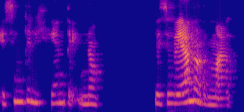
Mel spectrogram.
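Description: A woman with an ordinary speaking voice talks at a fairly quick pace, her pitch fairly high and its variation ordinary. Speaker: university student, event organizer. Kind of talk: casual interview on a live stream.

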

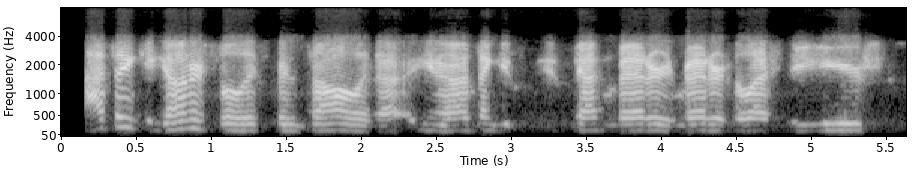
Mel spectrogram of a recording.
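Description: A man with an Alabama accent, fairly quick pace, hardly any pauses and fairly even intonation. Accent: Southern US (Alabama). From northern Alabama (Hartselle area). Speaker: fishing guide. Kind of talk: casual chat.

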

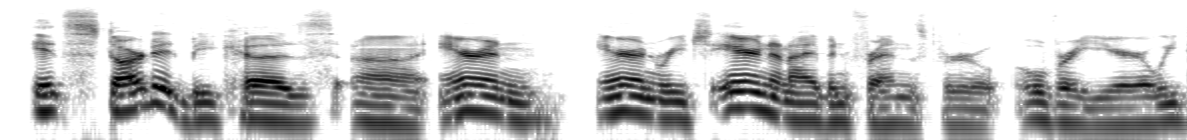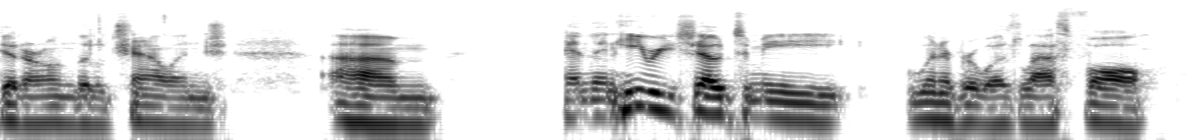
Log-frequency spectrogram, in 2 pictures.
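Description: With a quiet background, a man with an unremarkable speaking voice talks at a moderate pace, his fairly low pitch moving with lively intonation. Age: 50s. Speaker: knife maker and YouTuber. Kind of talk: casual chat.

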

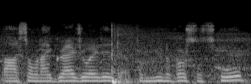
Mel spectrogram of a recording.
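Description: A man with a fairly high pitch is heard in a space with audible room echo and clearly present background noise. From Chicago, US Midwest. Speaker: basketball coach. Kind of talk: interview. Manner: halting, many fillers.

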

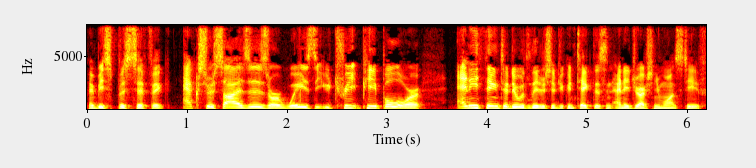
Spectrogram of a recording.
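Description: Over a very clean recording with a silent background, a man talks at a very fast pace with ordinary pitch variation. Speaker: podcast host. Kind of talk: casual chat.

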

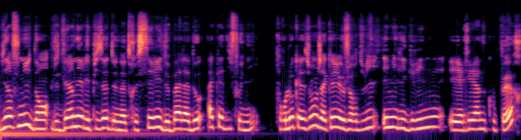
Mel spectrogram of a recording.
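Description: A woman speaks at a moderate pace with a fairly high pitch, a dark, mellow tone and ordinary pitch variation. Her loudness stays very even. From France. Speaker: podcast host. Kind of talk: interview hosting.

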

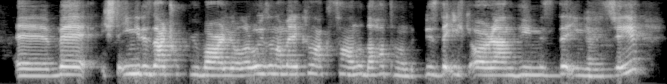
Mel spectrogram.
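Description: At a fairly quick pace, a woman talks in a normal speaking voice with a fairly high pitch. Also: fairly even intonation. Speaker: lawyer and sworn translator. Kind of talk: talk on legal English.

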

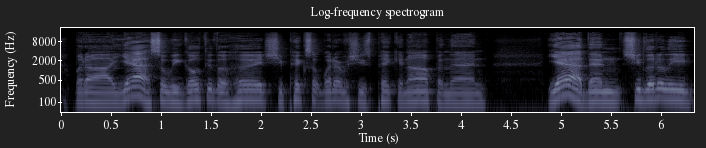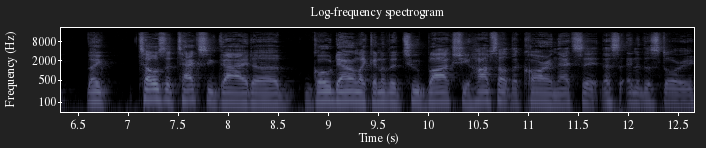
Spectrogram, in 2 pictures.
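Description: A man with a Miami accent, fairly low in pitch, at a moderate pace, in a very clean recording with a silent background. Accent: Miami American English. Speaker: traveler. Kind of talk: casual chat. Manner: animated.

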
